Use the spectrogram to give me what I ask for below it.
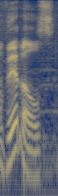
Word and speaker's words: victuals: Which also means that Larissa knows how to spell vittles, and it isn't spelled like it sounds.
